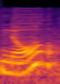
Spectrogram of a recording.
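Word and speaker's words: gnaw: next is some animals nor their food nor means it's pronounced as no although the spellings are g and a w but the correct pronunciation is no hummus we'll pronounce it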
